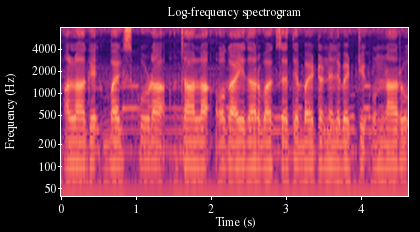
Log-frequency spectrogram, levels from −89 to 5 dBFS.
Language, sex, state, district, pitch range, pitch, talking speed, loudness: Telugu, male, Andhra Pradesh, Sri Satya Sai, 110-115 Hz, 110 Hz, 140 wpm, -17 LUFS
